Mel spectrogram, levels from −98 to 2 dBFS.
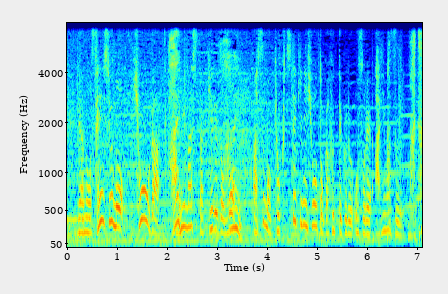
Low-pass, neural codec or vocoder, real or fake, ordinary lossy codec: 7.2 kHz; none; real; none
